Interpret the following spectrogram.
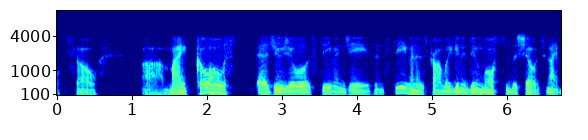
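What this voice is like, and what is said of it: Hoarse, wheezy sick voice. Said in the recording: “In case you're noticing my voice, I sound like Wheezy Jefferson. I'm getting over, trying to get over strep throat.”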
